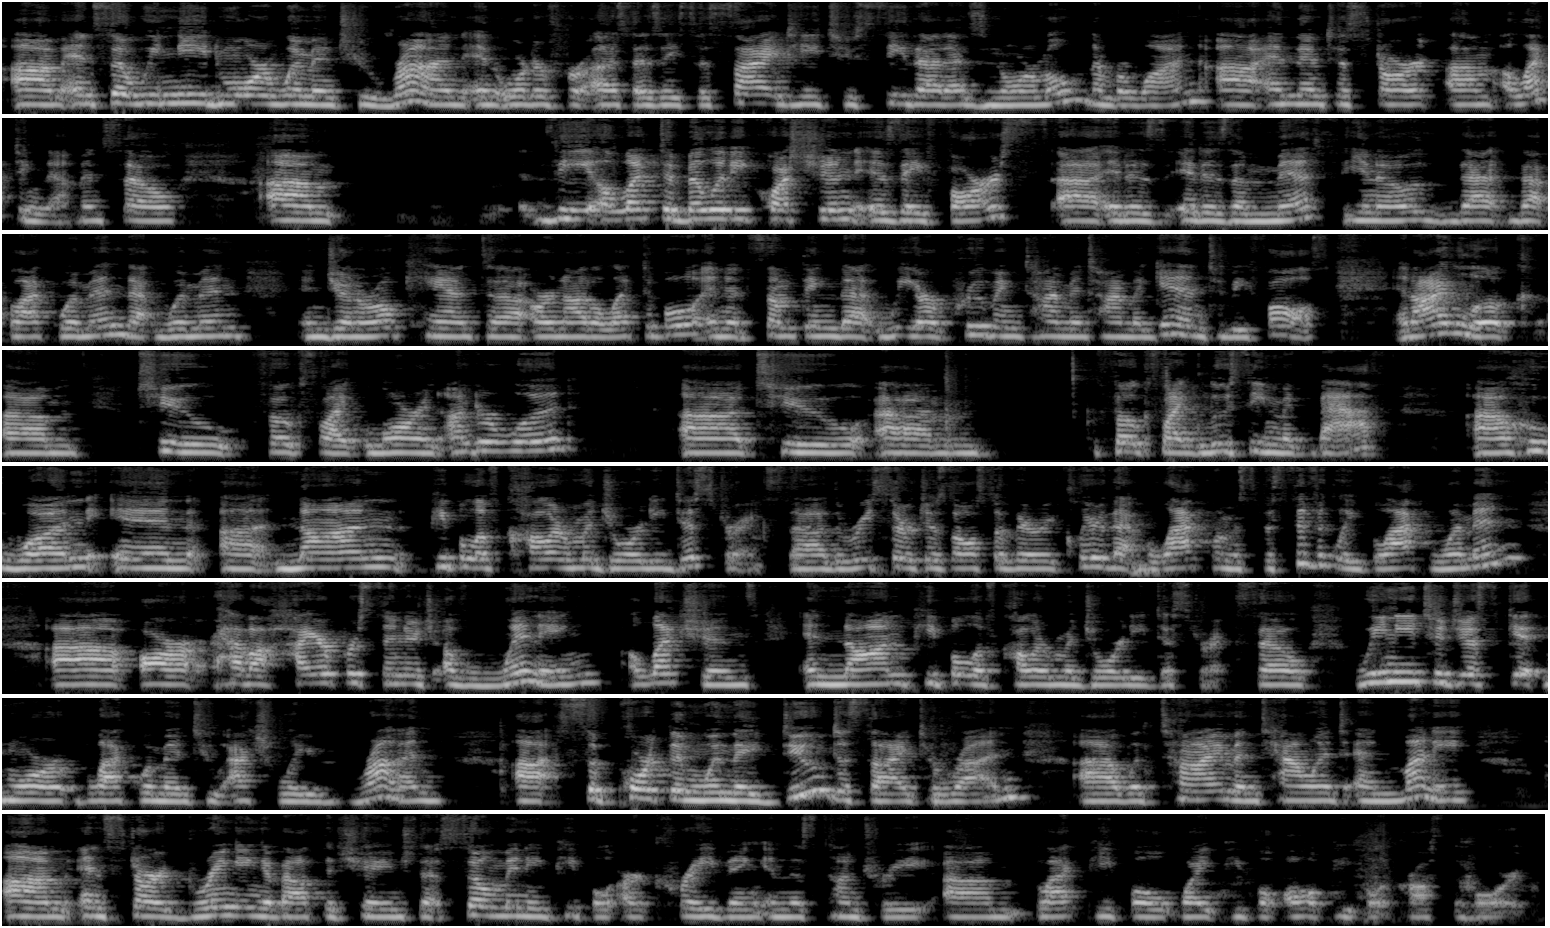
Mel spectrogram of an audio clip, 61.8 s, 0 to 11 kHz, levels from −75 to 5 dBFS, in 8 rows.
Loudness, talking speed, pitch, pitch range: -23 LUFS, 180 wpm, 195 Hz, 185-215 Hz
